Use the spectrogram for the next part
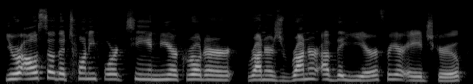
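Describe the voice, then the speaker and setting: A woman's voice: on the high side, fairly even intonation, fairly bright tone, clean tone. A woman with a Minnesota accent hosting a panel conversation over a video call, upbeat and enthusiastic as she introduces her guests. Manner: upbeat, enthusiastic, quick restarts. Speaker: host.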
